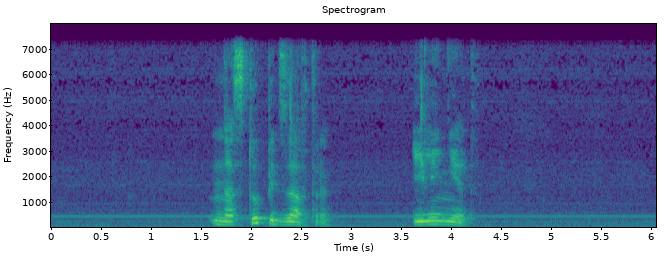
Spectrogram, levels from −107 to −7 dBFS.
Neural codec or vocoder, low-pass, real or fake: none; 7.2 kHz; real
